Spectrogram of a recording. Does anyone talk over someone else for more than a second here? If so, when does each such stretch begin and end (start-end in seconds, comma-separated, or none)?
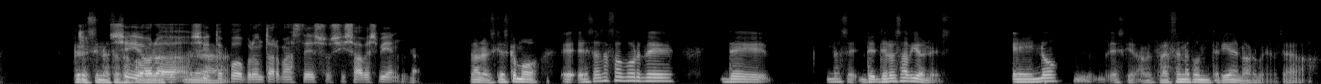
1.1-2.4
